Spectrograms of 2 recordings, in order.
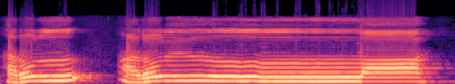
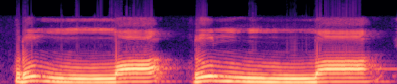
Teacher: زبان کا جو سیرا ہے نا، سامنے والا جو فرنٹ والا حصہ ہے، یہ آپ نے یہ سن لیں پہلے، رل، یہ جو سامنے والے دو دانت ہیں ان کی جو جڑیں ہیں ان سے تھوڑا سا اوپر کی طرف لگائیں گے، زبان اوپر کی طرف اٹھائیں گے تو فل موت پڑھا جائے گا، رل، اس طریقے سے۔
